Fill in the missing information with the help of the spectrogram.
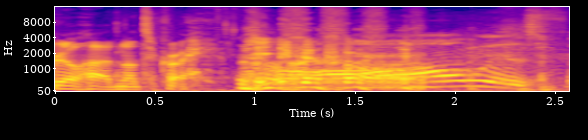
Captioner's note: collective "awww"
